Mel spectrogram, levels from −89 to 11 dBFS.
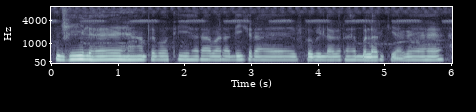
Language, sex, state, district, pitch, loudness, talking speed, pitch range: Hindi, male, Chhattisgarh, Sarguja, 130 Hz, -17 LUFS, 200 wpm, 125-135 Hz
